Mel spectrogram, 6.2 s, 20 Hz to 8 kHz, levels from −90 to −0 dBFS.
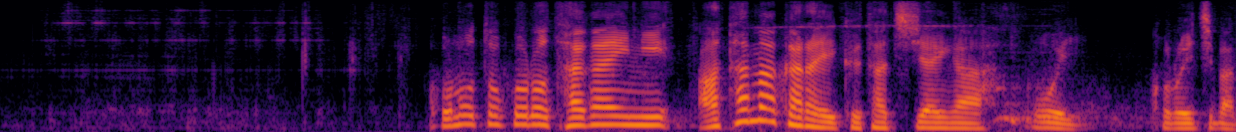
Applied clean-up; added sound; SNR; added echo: neural separator model SepFormer DNS4.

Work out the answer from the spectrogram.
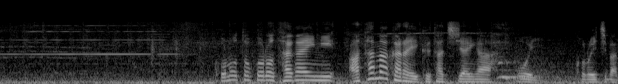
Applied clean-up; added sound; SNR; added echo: none; Squeak / Slam; 17 dB; none.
